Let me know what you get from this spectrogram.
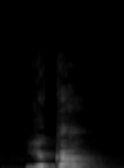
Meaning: yucca, evergreen of the genus Yucca
- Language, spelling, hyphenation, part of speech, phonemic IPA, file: Dutch, yucca, yuc‧ca, noun, /ˈju.kaː/, Nl-yucca.ogg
